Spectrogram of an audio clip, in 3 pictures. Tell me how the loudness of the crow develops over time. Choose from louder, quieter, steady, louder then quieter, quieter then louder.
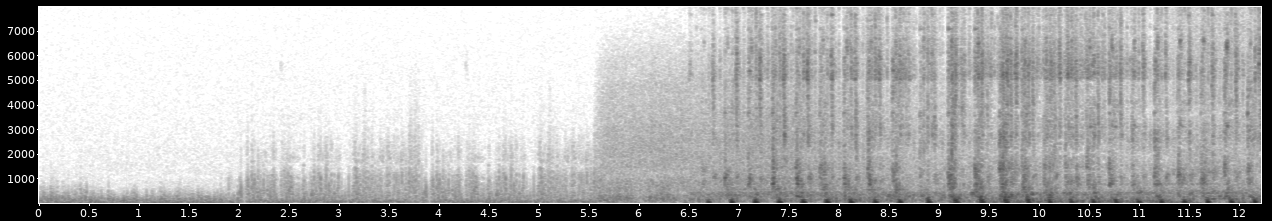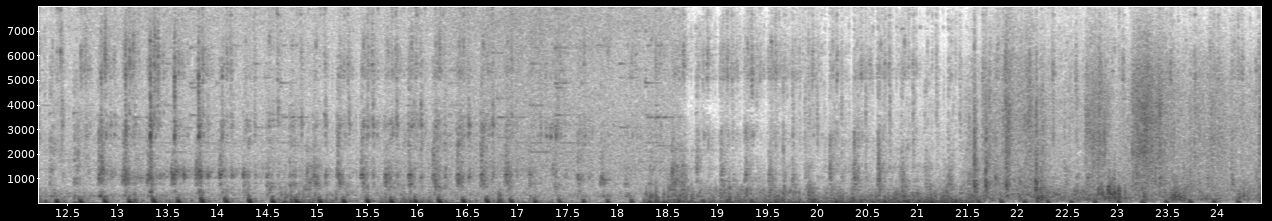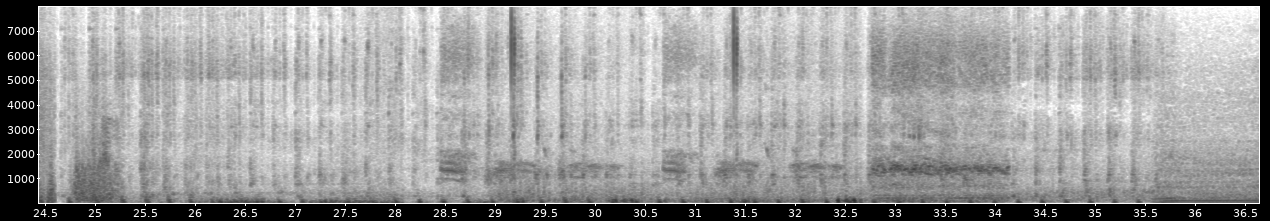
louder.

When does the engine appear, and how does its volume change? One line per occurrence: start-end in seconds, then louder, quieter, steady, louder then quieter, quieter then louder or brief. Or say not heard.
6.5-36.6 quieter.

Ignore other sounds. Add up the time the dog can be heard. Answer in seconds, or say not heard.
not heard.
